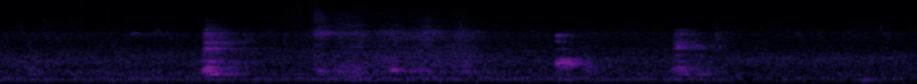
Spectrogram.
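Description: A goose honks a few times outdoors.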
